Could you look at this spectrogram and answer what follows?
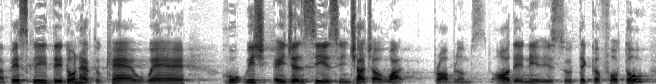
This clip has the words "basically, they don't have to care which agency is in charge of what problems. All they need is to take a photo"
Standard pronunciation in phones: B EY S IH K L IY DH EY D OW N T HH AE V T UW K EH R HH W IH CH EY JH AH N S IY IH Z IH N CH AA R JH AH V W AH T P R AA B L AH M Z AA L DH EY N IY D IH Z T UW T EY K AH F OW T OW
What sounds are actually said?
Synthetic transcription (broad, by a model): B EY S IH K L IY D EY D OW N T HH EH F T UW K EH W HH W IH CH EY JH AH N S IY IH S IH N CH AA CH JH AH F W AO T P R AA B L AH M S AA L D EY N IY D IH S T UW T EY K AH F OW T OW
